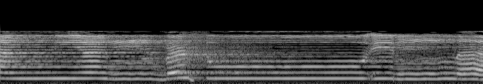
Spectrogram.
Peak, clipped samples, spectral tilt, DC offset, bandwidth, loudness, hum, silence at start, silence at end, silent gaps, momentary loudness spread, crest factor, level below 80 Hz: -4 dBFS; under 0.1%; -3 dB/octave; under 0.1%; 5 kHz; -19 LUFS; none; 0 s; 0 s; none; 10 LU; 16 dB; -62 dBFS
